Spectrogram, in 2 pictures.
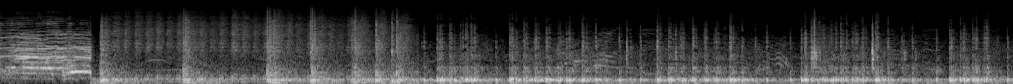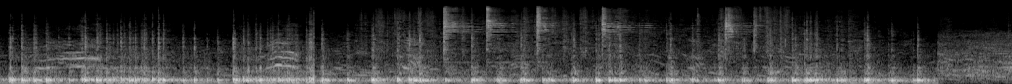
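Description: Drums playing a dense, fast run of strikes over a steady low sound, starting about a second in and stopping abruptly just before the end.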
